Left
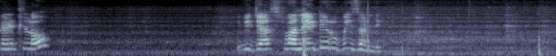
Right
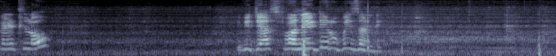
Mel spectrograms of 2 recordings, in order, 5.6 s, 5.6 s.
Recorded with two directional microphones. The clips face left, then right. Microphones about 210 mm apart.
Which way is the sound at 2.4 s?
20° left (ahead or behind).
